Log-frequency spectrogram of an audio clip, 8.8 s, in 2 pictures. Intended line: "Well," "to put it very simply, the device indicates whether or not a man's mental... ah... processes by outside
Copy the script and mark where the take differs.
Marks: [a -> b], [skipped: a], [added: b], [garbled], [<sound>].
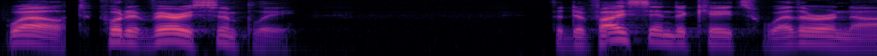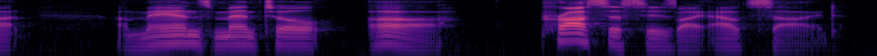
"Well," "to put it very simply, the device indicates whether or not a man's mental... ah... processes by outside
